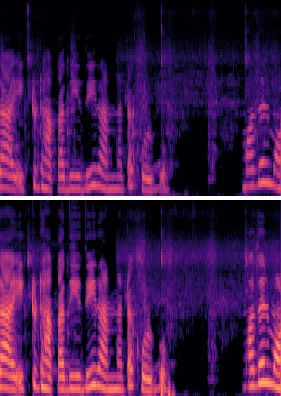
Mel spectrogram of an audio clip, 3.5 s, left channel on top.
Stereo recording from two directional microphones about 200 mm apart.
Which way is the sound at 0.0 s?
40° right (ahead or behind).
